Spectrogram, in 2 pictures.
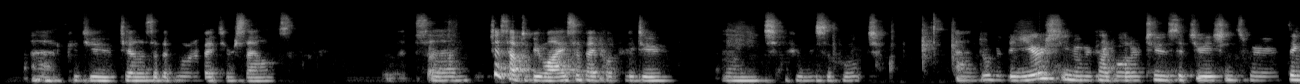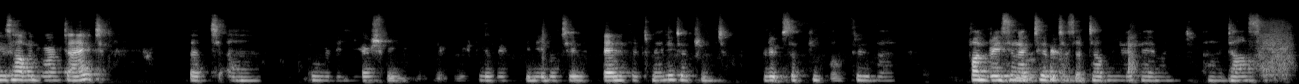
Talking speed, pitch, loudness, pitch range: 155 wpm, 185 Hz, -20 LUFS, 180-195 Hz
